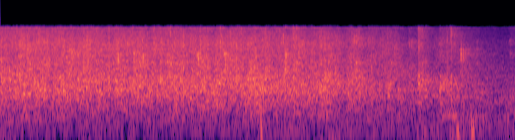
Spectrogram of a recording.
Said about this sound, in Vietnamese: Anh chị em chúng ta một tràng pháo tay để chúng ta tạ ơn Chúa.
